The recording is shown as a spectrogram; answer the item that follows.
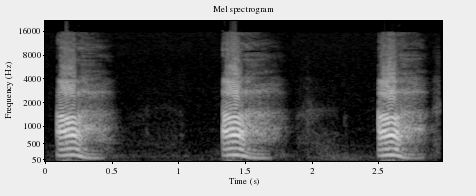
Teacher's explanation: जहां पर आप आखिर पे रुक रहे हैं वहां पर हा की अदायगी है, यानी हलक के निचले वाले हिस्से से जो है हा अदा हो रहा है। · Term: अक्साए हलक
